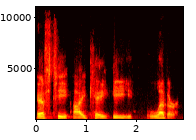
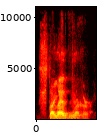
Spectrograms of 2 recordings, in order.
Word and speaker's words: Stikelether: I believe it is Stike leather. Stike leather. Okay, Yes. leather. Okay, Yeah. Stikelether.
